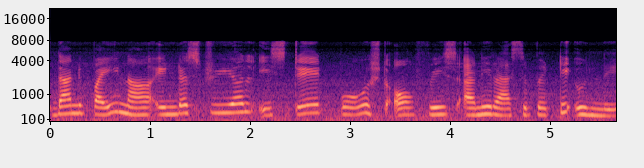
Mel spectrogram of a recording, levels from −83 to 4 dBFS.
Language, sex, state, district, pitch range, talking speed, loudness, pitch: Telugu, female, Andhra Pradesh, Krishna, 215-265 Hz, 105 wpm, -17 LUFS, 225 Hz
